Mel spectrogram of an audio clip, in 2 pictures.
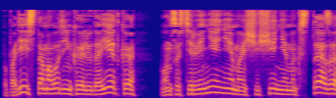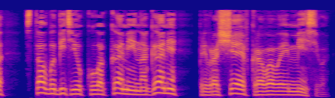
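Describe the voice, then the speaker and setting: A man's voice: on the high side, normal speed, darkish tone, no echo. Man reading an audiobook, dry sound. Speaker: audiobook narrator. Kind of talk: scripted narration. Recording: dry, slightly dull recording.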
